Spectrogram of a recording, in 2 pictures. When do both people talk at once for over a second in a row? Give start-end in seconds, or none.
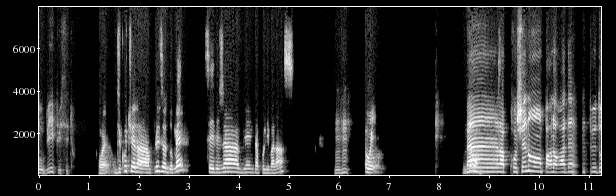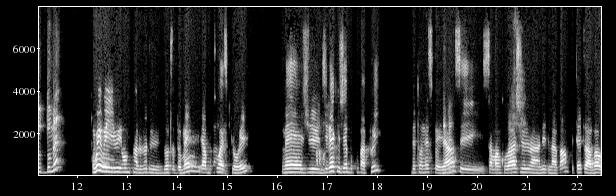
none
